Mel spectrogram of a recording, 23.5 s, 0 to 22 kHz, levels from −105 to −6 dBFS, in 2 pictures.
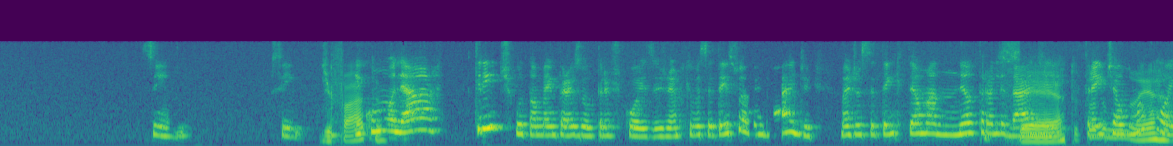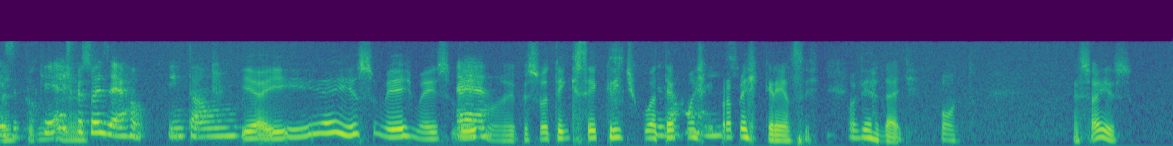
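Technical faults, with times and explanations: No faults found; the speech sits within the 8 kHz bandwidth expected of a wideband call path, consistent with G.722 at 64 kbps.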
